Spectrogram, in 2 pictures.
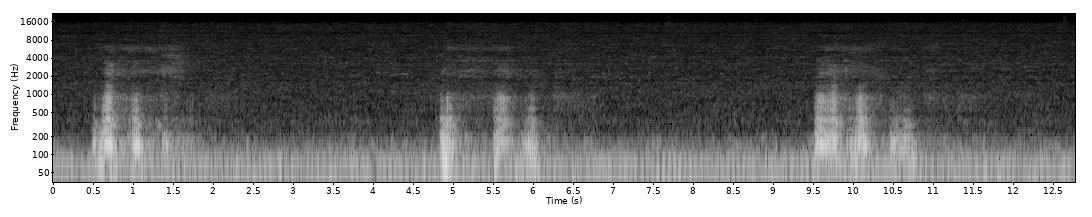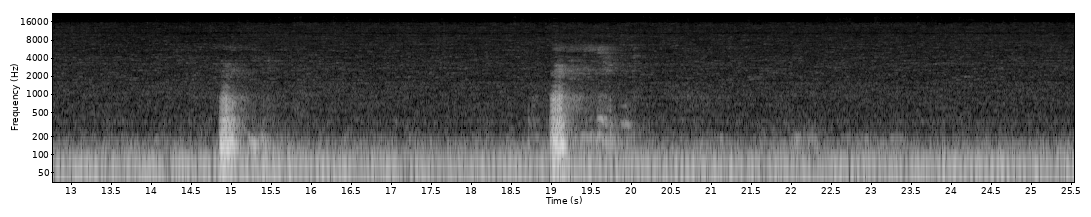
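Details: Snoring from a sleeping French Bulldog in short, fluttering snorts, about one every four to five seconds.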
